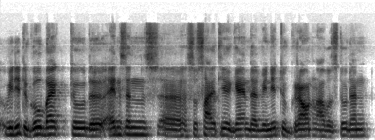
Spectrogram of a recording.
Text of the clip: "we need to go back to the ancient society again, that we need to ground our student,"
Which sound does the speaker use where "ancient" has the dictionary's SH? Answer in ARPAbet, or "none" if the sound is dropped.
S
